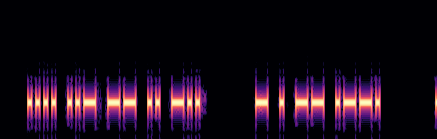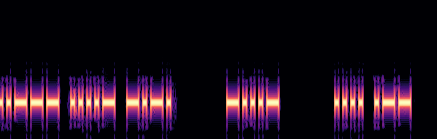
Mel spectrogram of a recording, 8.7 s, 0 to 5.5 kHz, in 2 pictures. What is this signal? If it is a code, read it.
Morse code, heard as a keyed tone, about 30 wpm, 700 Hz. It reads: HUMID TEMP 24C <BT> HW
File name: UK MASTER QSOs TRAINING / 30WPM / UK MASTER QSOs 0042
